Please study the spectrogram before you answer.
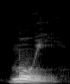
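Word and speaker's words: muy: and mui for me the last one the way I pronounce it in my dialect is more of a falling dip thong in other words the U the U has slightly more emphasis than the E mu mui all right so we've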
